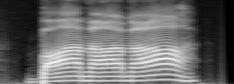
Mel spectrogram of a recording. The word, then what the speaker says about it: banana: than others for example in the word banana we stress the second syllable banana right and stressing the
